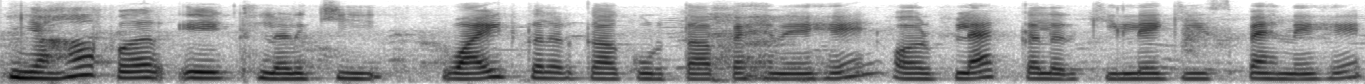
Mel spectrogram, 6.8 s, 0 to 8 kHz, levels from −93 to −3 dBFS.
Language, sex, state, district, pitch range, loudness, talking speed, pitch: Hindi, female, Madhya Pradesh, Dhar, 195-215 Hz, -17 LUFS, 150 wpm, 200 Hz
